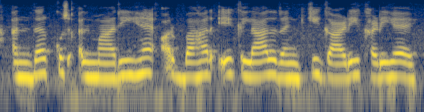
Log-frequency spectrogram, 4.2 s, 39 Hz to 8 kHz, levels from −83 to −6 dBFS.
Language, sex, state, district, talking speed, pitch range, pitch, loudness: Hindi, female, Uttar Pradesh, Lalitpur, 185 wpm, 200-230 Hz, 210 Hz, -12 LUFS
